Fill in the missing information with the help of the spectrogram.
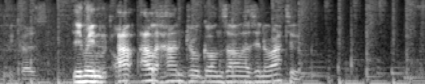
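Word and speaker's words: Iñárritu: You mean Alejandro González Inarritu? So close, Inarritu. Ah, you're a... He just absolutely butchered it badly.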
